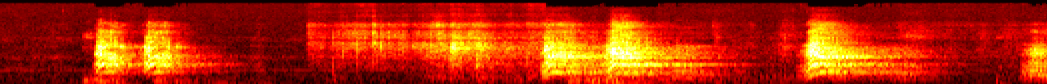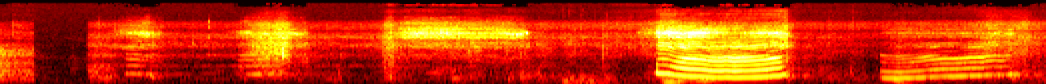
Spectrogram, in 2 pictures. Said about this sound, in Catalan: Fixeu-vos que els gossos s'expressen de moltes maneres diferents, eh?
